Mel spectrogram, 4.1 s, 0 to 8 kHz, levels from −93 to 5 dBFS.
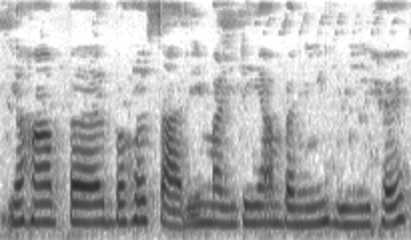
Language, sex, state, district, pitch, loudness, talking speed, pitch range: Hindi, female, Bihar, Jahanabad, 225 Hz, -21 LUFS, 100 wpm, 210-230 Hz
